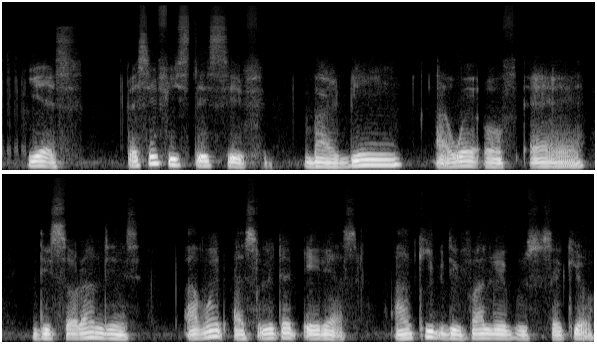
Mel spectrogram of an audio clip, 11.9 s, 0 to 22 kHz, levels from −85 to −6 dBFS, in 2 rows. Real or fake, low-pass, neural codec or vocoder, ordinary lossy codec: fake; 19.8 kHz; codec, 44.1 kHz, 7.8 kbps, Pupu-Codec; Opus, 24 kbps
